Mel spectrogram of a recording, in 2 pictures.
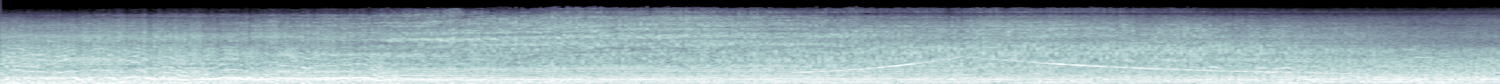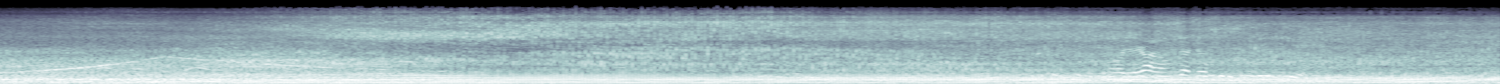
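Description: Water splashes and rushes against a moving boat.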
